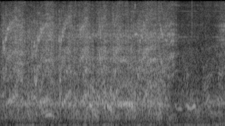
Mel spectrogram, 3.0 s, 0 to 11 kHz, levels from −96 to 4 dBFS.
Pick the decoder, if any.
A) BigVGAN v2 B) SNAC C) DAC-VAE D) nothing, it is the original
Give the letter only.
D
